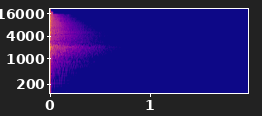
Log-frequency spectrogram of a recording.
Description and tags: boat dock IR fix
cap gun IR zoom h1
impulse-response, IR, reverb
